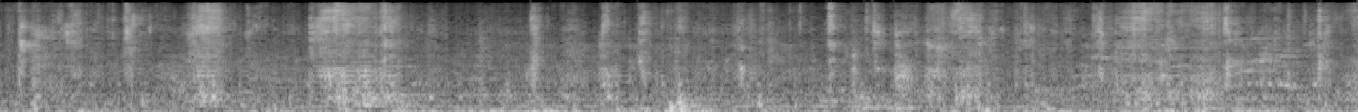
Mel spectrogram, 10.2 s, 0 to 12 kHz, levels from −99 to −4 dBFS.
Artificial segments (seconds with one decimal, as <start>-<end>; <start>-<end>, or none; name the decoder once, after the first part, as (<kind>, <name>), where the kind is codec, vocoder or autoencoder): 0.0-10.2 (vocoder, Vocos)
